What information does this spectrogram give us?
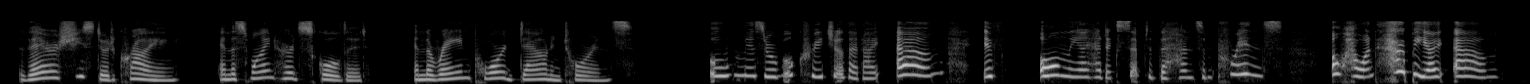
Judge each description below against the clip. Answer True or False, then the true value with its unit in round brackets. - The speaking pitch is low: False (300 Hz)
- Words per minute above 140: False (135 wpm)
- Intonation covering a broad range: True (8.3 semitones)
